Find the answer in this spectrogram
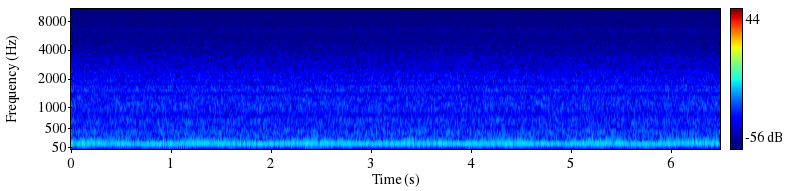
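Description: A steady low hum over an even, faint hiss, unchanging throughout.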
